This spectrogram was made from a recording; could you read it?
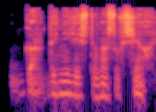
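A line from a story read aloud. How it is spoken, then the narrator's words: Barely audible, consoling. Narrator (Russian): еле слышно утешил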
